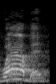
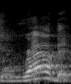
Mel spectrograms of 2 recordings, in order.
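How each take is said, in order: First: The word begins with a W sound. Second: The word begins with an R sound. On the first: The speaker calls it wrong. "not wabbit" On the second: The speaker calls it right. "it's rabbit"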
